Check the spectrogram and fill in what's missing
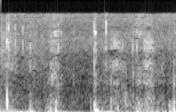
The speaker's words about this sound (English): Oh, stop breathing into the mic. That's creepy. Stop breathing into the mic.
